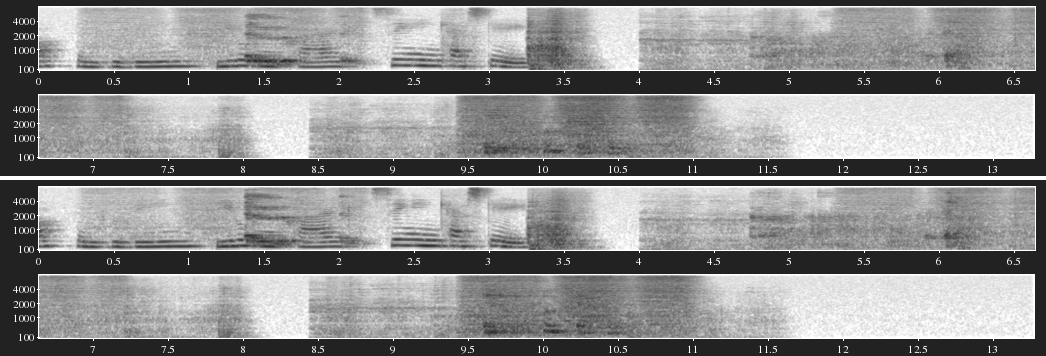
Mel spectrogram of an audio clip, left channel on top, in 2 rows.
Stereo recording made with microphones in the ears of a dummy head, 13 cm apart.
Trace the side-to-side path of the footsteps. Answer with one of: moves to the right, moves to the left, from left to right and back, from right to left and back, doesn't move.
moves to the right.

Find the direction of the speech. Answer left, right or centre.
right.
